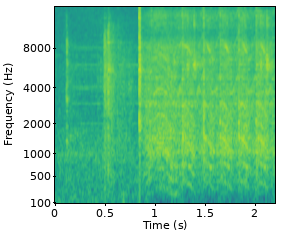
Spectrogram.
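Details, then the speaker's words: Audi TTS Mk2 8J, stolen and fire damaged, sat about 12 months, coil packs disconnected, borrowed BMW battery fitted: the starter clicks and spins the engine at an even, brisk whirr without firing; healthy cranking to prime oil. "I took the old battery out, I put the one out of the BMW in, and hopefully this time it'll at least turn over."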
